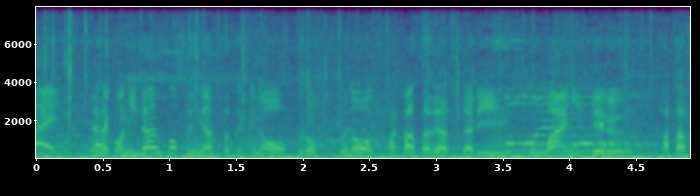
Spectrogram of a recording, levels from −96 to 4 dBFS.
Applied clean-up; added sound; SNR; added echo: none; Fire; -1 dB; none.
